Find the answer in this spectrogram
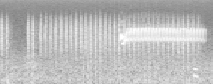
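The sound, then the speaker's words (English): A grasshopper flies by, first with a quick train of high, crackling wingbeat pulses, then a continuous high-pitched buzz lasting under a second before it cuts off. “Grasshopper flying by.”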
